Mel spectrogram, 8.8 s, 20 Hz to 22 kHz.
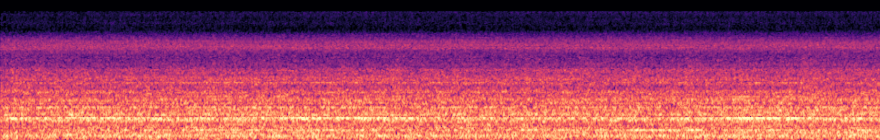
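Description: Freight train hauled by a red EF510 electric locomotive passing at a distance: a steady, even rumble with a steady hum over it and no distinct wheel clicks.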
